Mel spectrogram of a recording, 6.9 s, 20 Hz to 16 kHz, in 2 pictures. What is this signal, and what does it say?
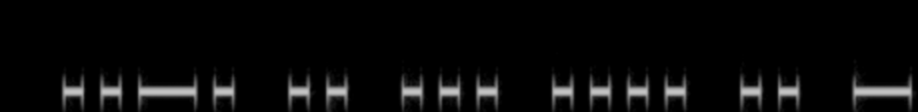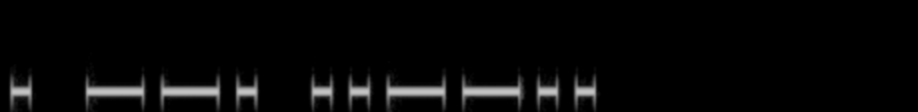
Morse code, heard as a keyed tone, about 17 wpm, 700 Hz. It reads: FISHING?
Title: Sentences from Top 1000 Words - Review Part 5 - 17wpm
